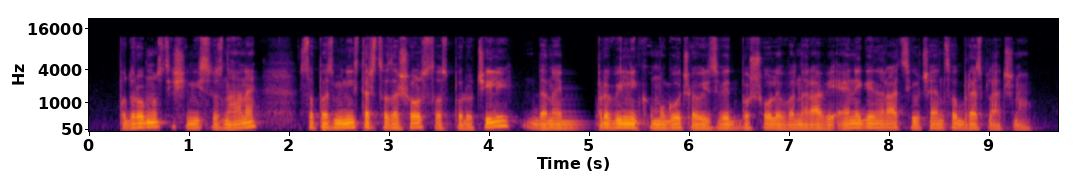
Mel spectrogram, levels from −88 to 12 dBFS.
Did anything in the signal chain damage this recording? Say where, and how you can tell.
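Yes. From 4.75 to 5.08 s the sound turns into a buzzy, fading continuation and then resumes with about 0.3 s missing. This is likely a long network dropout, with concealment filling the gap without falling to silence. A spectrogram shows smeared, repeating bands decaying; the waveform shows a shrinking periodic envelope.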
